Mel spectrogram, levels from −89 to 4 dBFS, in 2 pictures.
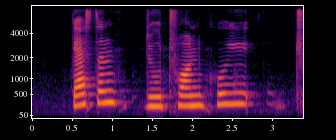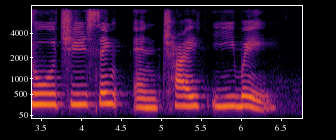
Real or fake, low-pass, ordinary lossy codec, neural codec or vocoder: real; 7.2 kHz; none; none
